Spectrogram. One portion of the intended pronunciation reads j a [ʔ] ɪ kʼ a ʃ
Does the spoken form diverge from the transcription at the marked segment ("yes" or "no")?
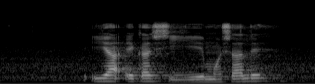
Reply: no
